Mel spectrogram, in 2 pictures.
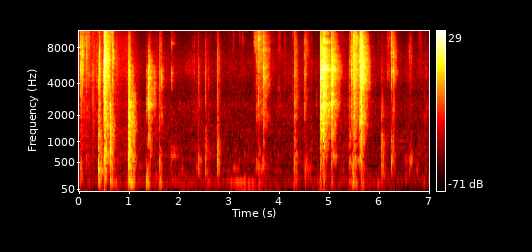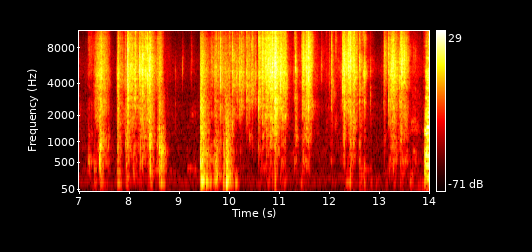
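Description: A 2013-14 Upper Deck Ultimate hockey card box being unwrapped and opened by hand: plastic wrap tearing and crinkling and the cardboard box scraping and rustling, in a string of short scratchy bursts with brief pauses between them.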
